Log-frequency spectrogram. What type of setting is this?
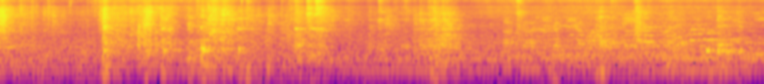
cafe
